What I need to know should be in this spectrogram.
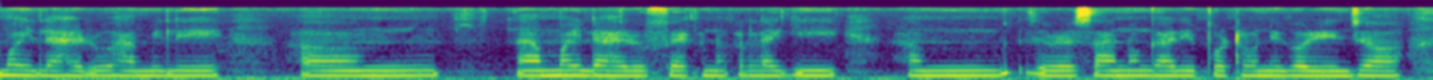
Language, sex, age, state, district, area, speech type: Nepali, female, 18-30, West Bengal, Darjeeling, rural, spontaneous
